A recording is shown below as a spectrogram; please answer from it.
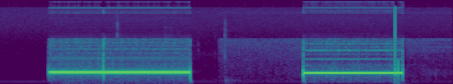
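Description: Two long, loud steady telephone tones sound during a call to a friend, each about one and a half seconds, separated by a silent gap, with a brief click near the end of each.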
